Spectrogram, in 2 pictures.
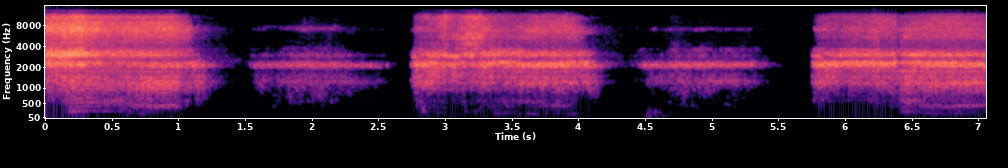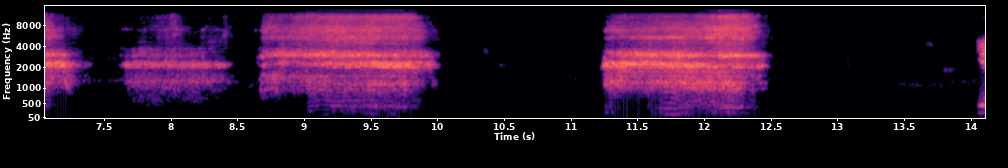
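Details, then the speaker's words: Purebred Arabian breeding mare kept loose in the field, with inspiratory and expiratory upper airway noise; harsh rasps alternating with quieter whistling; lung auscultation not abnormal; initially treated like RAO without significant change, endoscopy recommended. "pura raza árabe que es de cría, que está suelta en el campo y el veterinario y el propietario notan que hay un ruido inspiratorio y expiratorio."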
